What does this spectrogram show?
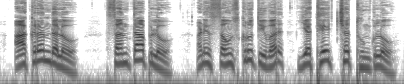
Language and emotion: Marathi, neutral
